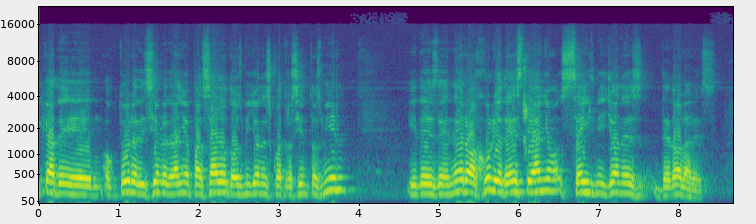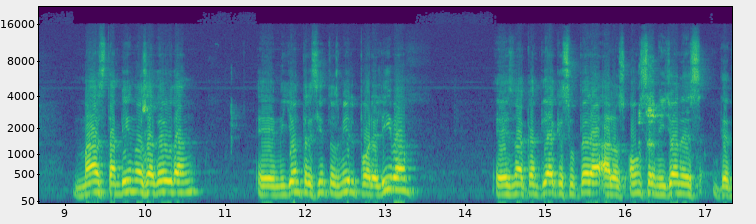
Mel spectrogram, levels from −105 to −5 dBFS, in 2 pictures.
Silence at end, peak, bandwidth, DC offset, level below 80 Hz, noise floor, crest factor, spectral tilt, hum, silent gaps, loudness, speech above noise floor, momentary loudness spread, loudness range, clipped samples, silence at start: 0 s; -2 dBFS; 14.5 kHz; under 0.1%; -54 dBFS; -53 dBFS; 14 dB; -5.5 dB/octave; none; none; -15 LUFS; 38 dB; 8 LU; 2 LU; under 0.1%; 0 s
